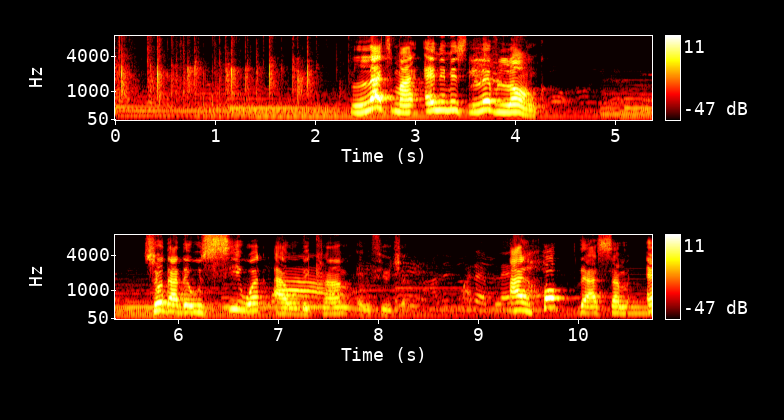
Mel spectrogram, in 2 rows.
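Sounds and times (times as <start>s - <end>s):
audience clapping: 0.0s - 3.0s
speech: 2.4s - 4.3s, 5.7s - 8.5s, 9.2s - 10.7s.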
